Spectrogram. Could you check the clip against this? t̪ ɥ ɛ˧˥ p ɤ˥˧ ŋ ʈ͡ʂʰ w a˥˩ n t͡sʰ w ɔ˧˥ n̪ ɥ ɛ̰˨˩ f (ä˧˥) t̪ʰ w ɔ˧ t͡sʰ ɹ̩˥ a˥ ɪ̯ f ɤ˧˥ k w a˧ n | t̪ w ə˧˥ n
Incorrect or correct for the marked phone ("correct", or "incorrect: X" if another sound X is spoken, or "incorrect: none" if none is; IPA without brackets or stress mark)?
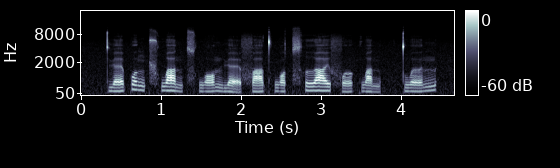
correct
